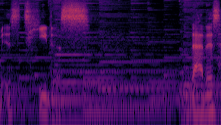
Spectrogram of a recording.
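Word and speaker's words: Tidus: Yes, his name is pronounced Tetus. That is the official pronunciation of his name is Tetus.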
